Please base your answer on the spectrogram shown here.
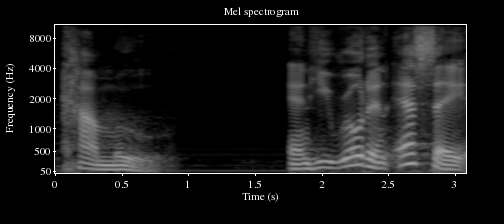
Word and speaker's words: Camus: Nub said, "It's pronounced Kamu."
